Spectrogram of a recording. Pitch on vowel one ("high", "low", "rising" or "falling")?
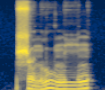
low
